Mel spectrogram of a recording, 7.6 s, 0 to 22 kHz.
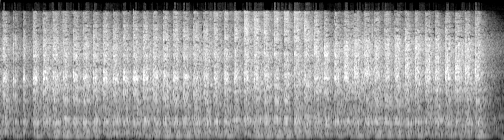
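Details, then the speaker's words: HP LaserJet Pro M1136 printer making loud noise while running: rapid, even clatter of about three to four clacks a second with a harsh rasp, stopping when the printer halts; worn belt/drive gear in right-side gearbox, fix is gear replacement. "तो printer की noise सुन के तो दोस्तों आपको भी अंदाज़ा लग गया होगा कि ये साउंड किस चीज़ की आ रही है। ये साउंड है जो प्रिंटर के बेल्ट गियर से आ रही है दोस्तों।"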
